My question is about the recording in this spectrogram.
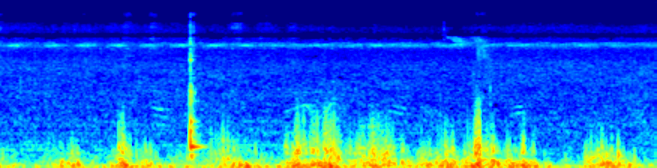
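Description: Handling noise from an aluminium bicycle seat post being turned over in the hand, with one sharp click about a second in. Insects keep up a thin, steady, high drone behind it.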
